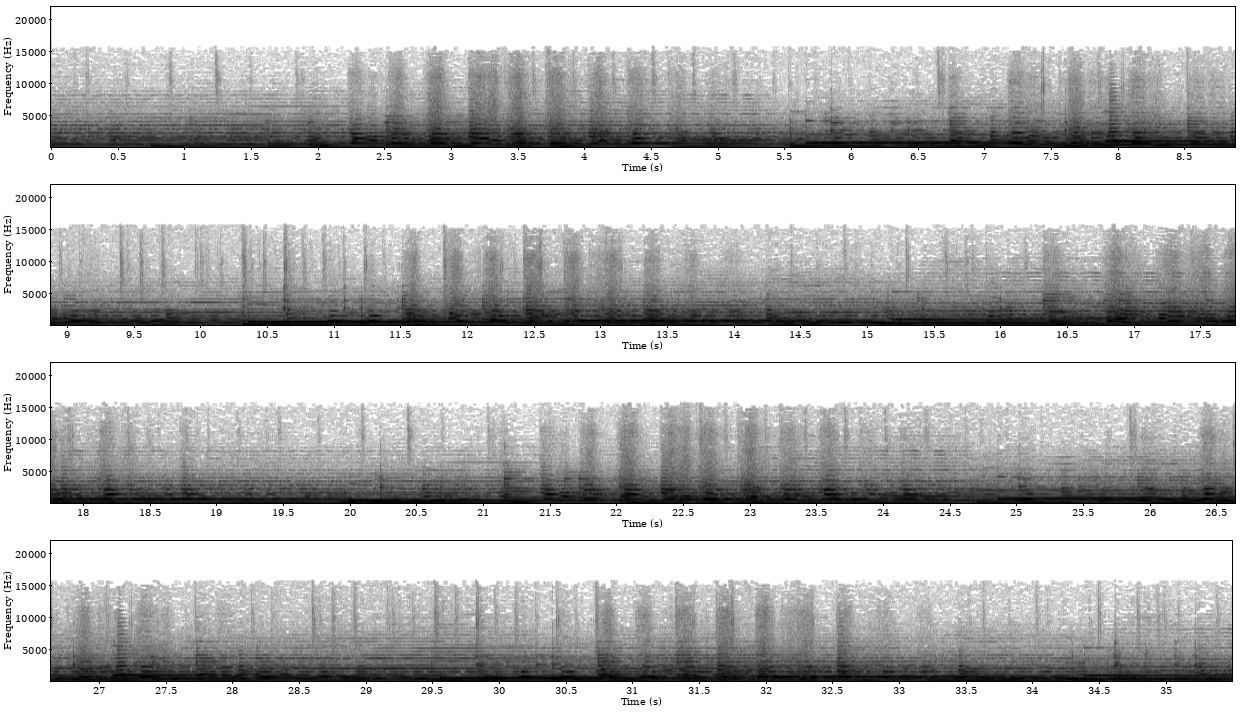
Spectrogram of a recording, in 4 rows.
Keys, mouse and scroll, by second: 6.7-8.3 typing, 10.1 typing, 11.6 double click, 16.2 typing, 19.3 double click, 21.0 typing, 22.7 double click.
